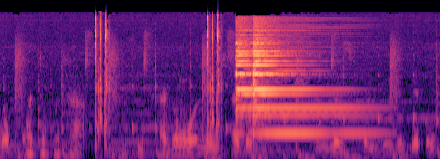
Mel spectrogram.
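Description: Subscribe-button animation sound effect: short clicks about one and two seconds in, then a bell ding about halfway through that is the loudest sound and rings out for over a second as it fades.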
